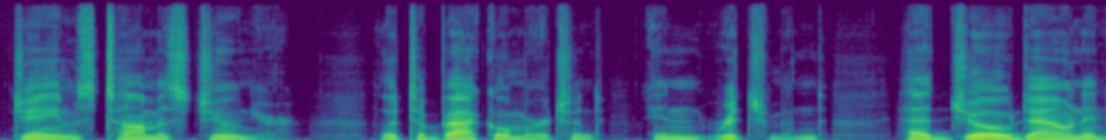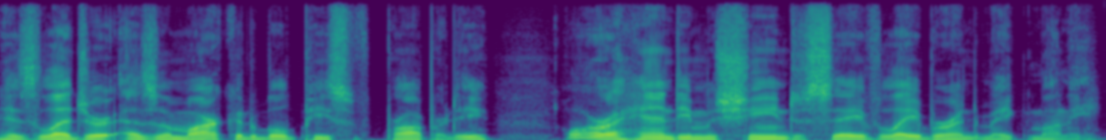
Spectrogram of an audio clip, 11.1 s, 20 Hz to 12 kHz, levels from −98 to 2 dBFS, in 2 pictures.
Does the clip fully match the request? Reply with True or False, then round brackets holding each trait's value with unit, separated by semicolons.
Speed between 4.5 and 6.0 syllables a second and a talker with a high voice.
False (5.1 syllables/s; 120 Hz)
